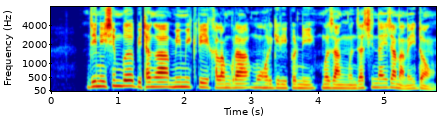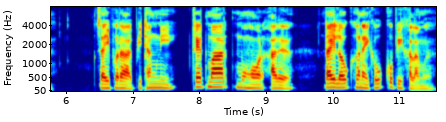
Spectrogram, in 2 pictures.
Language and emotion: Bodo, neutral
